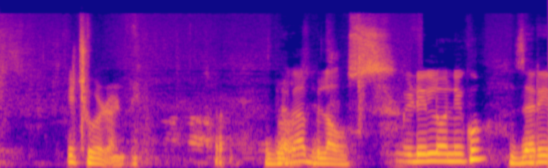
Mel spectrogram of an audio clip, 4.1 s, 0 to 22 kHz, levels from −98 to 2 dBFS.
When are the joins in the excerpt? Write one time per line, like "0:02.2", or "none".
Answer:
0:03.1

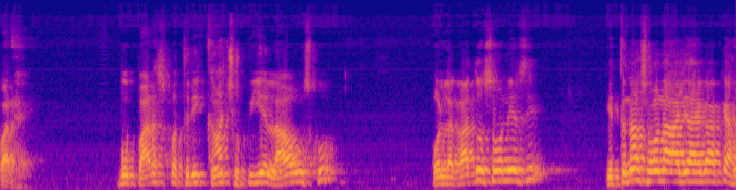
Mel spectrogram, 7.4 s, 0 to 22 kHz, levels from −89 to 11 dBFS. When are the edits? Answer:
none

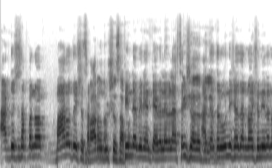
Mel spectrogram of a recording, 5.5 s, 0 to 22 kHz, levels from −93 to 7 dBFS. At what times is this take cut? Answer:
0:03.6

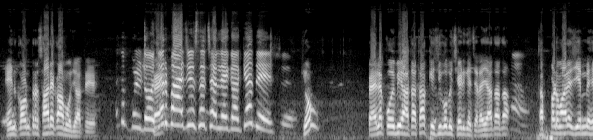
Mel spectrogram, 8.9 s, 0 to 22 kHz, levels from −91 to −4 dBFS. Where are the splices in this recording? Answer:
none

